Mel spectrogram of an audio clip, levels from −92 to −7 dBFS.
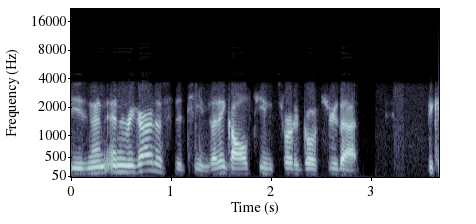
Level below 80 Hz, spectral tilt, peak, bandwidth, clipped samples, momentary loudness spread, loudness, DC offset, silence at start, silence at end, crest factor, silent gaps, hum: -74 dBFS; -9 dB/octave; -8 dBFS; 3.9 kHz; under 0.1%; 10 LU; -25 LUFS; under 0.1%; 0 s; 0 s; 18 dB; none; none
